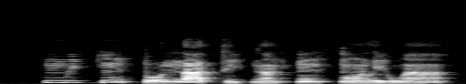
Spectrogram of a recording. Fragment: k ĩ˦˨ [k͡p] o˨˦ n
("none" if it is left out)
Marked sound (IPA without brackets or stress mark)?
k͡p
